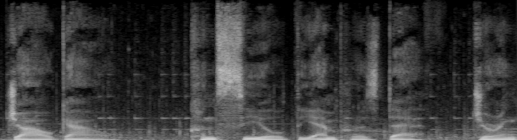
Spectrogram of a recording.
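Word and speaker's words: Zhao Gao: His prime minister Li pronounced Li Su and the chief unic Jao Gao pronounced Jao Gao concealed the emperor's death during the long journey back to the capital before dawn or the plan is ruined.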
